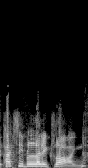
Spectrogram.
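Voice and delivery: a Southern woman teasing a British guest; imitating British. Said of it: "You said".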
